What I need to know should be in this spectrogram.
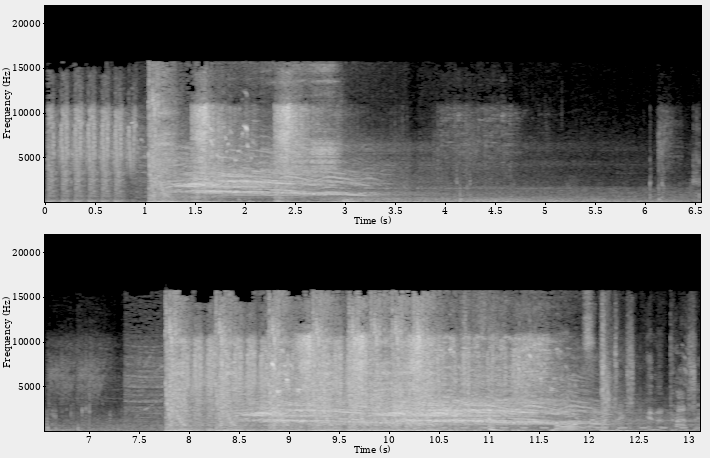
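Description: Explosions boom and crackle loudly.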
